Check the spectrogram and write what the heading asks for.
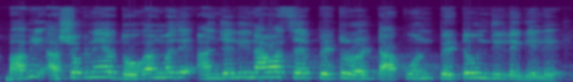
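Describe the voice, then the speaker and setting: A man's voice: high voice, a little fast, soft background music, lightly acted. A storyteller voicing a young man who scolds his friend, in a read-aloud story. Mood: chiding. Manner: chiding.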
